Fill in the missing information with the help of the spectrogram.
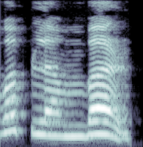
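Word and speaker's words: plumber: है ज पलेटी plug प्लंबर एम और बी होता है तो बी साइलेंट है तोय क्या प्लंबर प्लाई बुड प्लम प्लस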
